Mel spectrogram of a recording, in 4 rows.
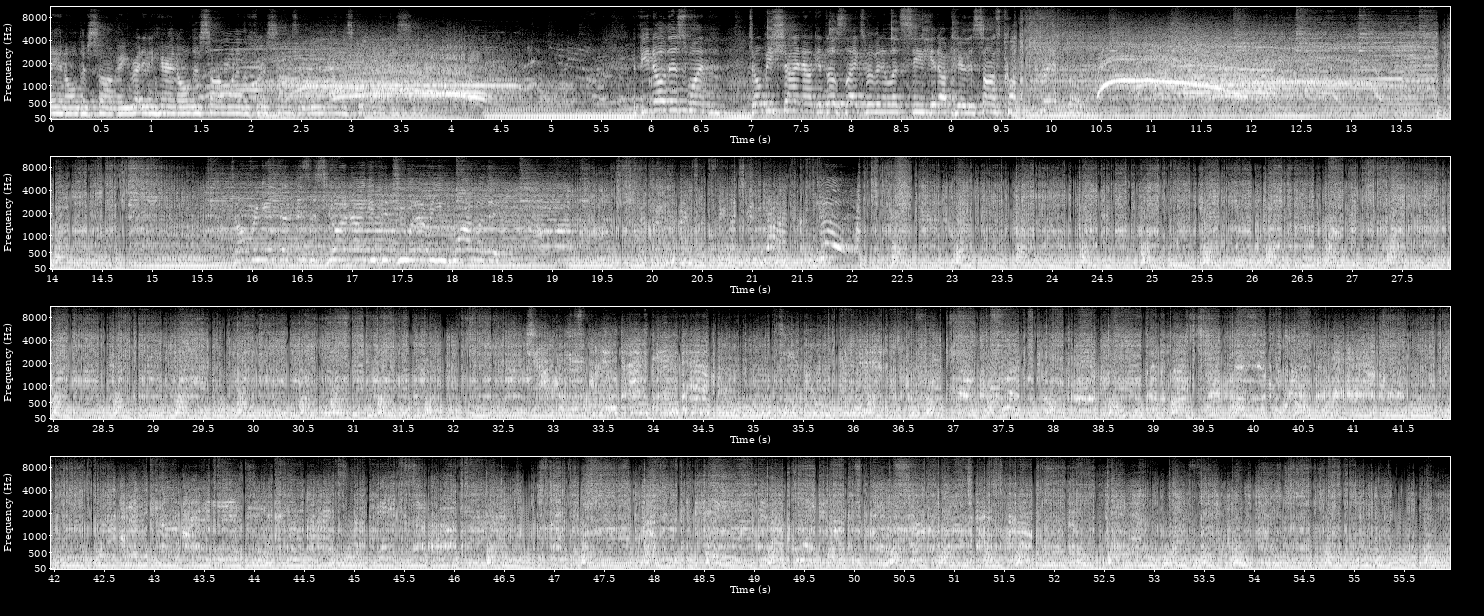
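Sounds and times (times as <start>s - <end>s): pop-punk band playing live: 0.0s - 55.9s
lead vocalist singing: 32.8s - 41.6s, 42.4s - 53.9s.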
